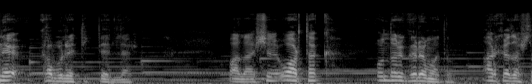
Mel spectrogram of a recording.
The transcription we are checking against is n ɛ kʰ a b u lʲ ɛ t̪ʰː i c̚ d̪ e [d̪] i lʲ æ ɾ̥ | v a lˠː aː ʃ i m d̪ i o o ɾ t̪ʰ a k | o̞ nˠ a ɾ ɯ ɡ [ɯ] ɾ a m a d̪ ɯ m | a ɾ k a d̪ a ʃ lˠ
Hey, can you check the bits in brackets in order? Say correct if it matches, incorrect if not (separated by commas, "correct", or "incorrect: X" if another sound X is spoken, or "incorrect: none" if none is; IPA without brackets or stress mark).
correct, correct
